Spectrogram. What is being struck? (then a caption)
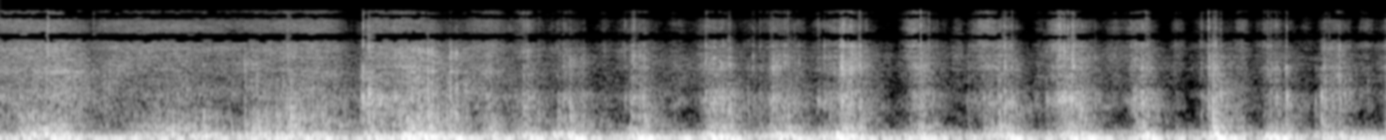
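Low-pile carpet floor. Fingertips and nails quickly scratch and rub across a low-pile grey carpet floor, making a soft, dull scraping and rustling sound. The sound is mostly low and muffled, with faint brushing strokes that come in quick repeated bursts.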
